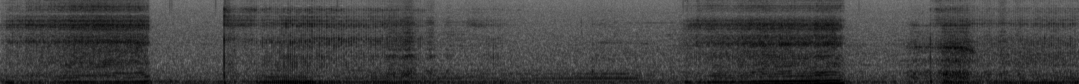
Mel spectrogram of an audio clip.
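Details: Dog snoozing with his eyes open: repeated low, rattling snores with softer breaths between them, roughly every three to four seconds.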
